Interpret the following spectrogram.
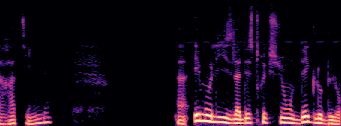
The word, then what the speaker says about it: rating: Moi, je prononce rating à l'anglaise, mais là, apparemment, il faut prononcer rating.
